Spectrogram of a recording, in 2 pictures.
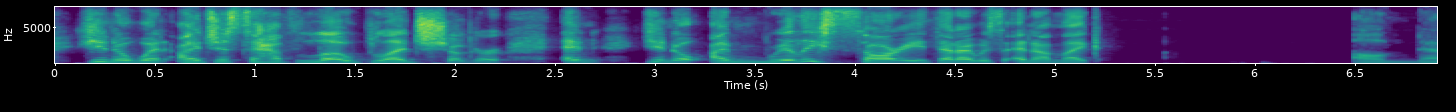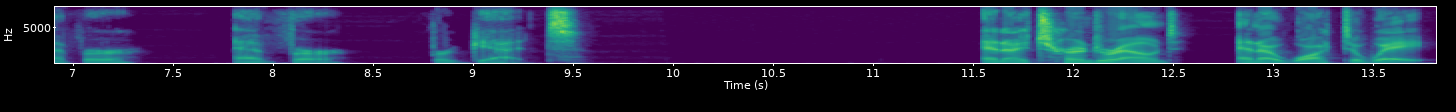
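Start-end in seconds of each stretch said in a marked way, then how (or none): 0.1-4.7 higher-pitched mimicked excuse; imitated apologetic diva. 6.5-9.5 low, halting threat with pauses; retold cold menace. Cold threat ending the quarrel.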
